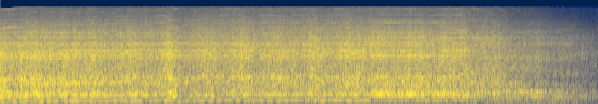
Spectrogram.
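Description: Personal bullet-style blender running at full speed, blending soft cooked broccoli and its cooking juices into a sauce. It runs steadily, then winds down near the end as the cup is released.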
